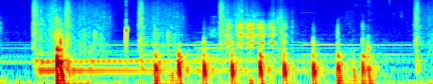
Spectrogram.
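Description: A Minecraft sheep gives a short wavering bleat near the start, then soft thuds and scattered game sounds fill the rest of the brief moment.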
